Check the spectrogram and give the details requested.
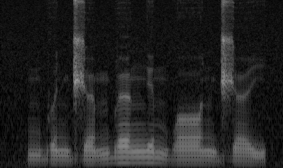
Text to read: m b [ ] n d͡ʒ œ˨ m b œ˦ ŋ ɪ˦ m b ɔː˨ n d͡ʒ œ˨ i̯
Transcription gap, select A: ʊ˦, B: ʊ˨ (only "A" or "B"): B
